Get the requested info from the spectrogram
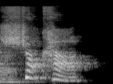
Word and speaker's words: XOC: It's pronounced Shaka, right? – Shaka. – Shaka. Okay. – Kind of like shock and awe, but you put a ha on the end.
